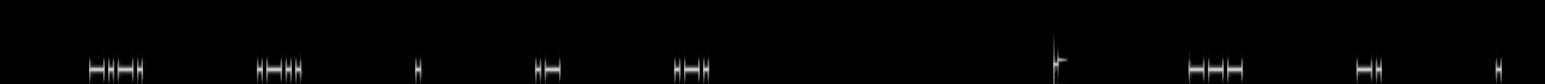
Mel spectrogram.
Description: Morse code, heard as a keyed tone, about 25 wpm, spaced as for 7 wpm, 700 Hz. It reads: CLEAR ONE
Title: 8x Character Spacing - Top 500 Words - 25wpm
